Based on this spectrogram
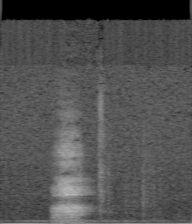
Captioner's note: exhale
